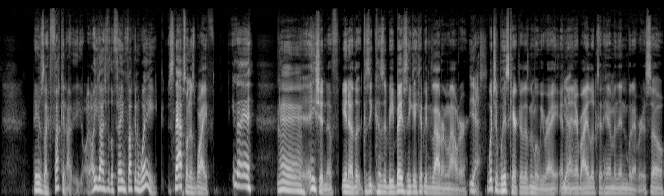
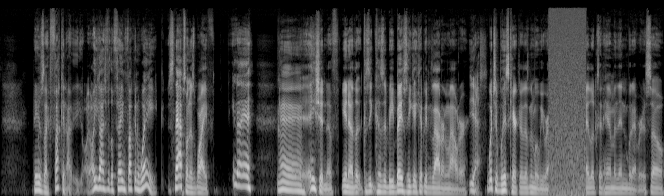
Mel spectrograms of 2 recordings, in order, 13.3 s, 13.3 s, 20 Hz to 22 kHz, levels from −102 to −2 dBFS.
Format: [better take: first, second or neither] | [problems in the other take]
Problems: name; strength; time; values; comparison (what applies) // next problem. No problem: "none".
first | audio cutting out; filled with static; at 11 s for 1 s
